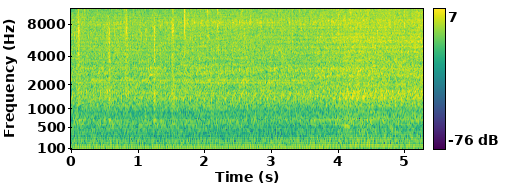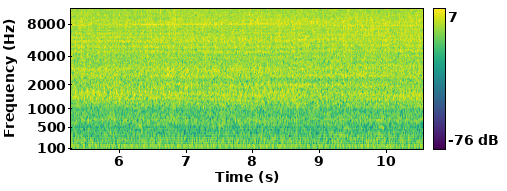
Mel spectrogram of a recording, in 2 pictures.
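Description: A four-wheel-drive's engine idling steadily, its revs stepping up a little about four seconds in and then holding at the higher speed.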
